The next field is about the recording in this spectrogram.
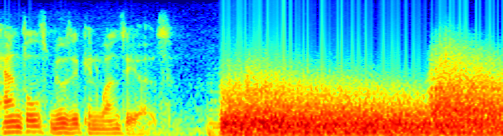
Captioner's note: thunder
